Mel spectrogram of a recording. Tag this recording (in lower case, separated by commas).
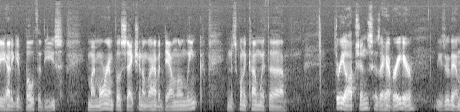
speech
